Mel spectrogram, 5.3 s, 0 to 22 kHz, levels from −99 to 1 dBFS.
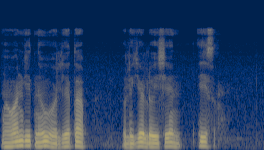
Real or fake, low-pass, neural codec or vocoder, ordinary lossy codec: real; 9.9 kHz; none; none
